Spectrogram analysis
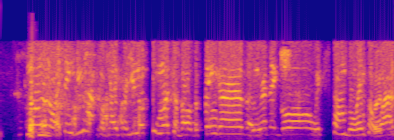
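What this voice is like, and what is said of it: Virgin Islands accent. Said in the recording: “I hear accent, B. Where you calling from? ... I'm from the Virgin Islands.”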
